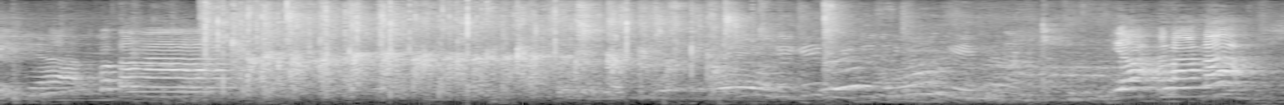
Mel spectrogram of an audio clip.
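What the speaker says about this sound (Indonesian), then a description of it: "Ya, tepuk tangan." Classroom of children clapping in a morning lesson, a burst of lively applause with excited young voices chattering and calling out over the hands, fairly loud and close throughout.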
